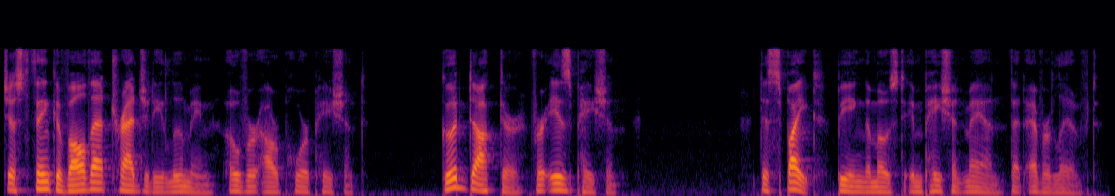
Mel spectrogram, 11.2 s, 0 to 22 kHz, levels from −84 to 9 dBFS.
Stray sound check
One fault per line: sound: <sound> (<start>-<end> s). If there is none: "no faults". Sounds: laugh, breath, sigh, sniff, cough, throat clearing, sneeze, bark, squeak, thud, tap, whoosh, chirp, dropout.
no faults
